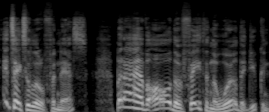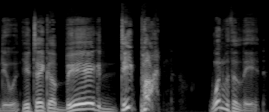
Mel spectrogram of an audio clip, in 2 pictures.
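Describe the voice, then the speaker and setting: A man voicing a lovable old teddy bear in a video game, a gentle, encouraging buddy with a folksy, playful, earnest way of giving advice and a husky voice. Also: medium pitch, wildly swooping pitch, brisk, dry recording, clean studio sound. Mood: cheerful, instructive. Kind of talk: video game character monologue, storytelling advice.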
